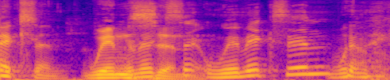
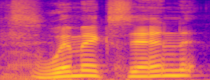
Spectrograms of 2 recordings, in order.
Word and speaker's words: WOMXN: What's the the proper pronunciation of I think Wimixin? Wimixin.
